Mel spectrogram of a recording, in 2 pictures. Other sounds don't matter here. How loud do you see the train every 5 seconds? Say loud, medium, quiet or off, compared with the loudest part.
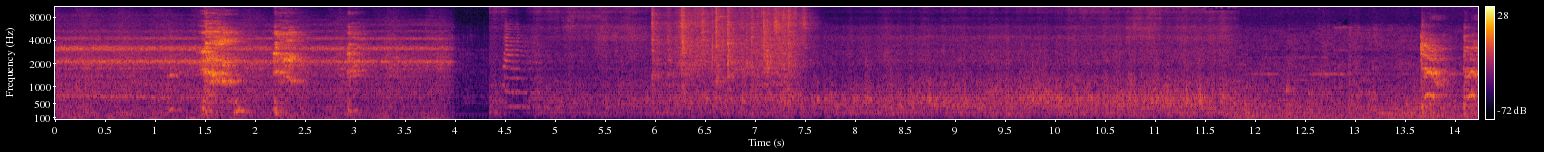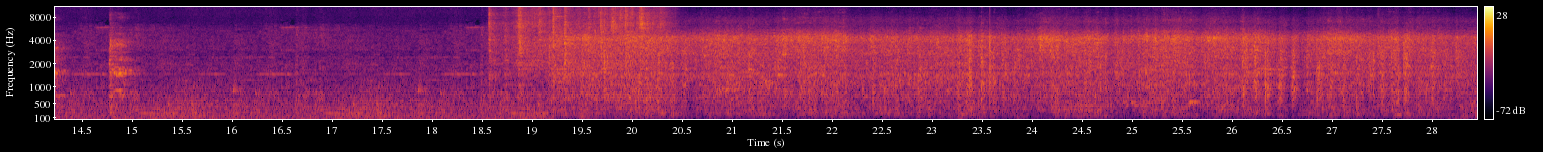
medium, medium, loud, loud, loud, loud.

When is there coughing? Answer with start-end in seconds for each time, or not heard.
1.1-3.1, 13.7-15.0, 25.4-25.9.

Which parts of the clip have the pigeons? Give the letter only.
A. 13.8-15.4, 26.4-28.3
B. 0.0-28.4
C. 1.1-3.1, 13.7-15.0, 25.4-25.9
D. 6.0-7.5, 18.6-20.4
D.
